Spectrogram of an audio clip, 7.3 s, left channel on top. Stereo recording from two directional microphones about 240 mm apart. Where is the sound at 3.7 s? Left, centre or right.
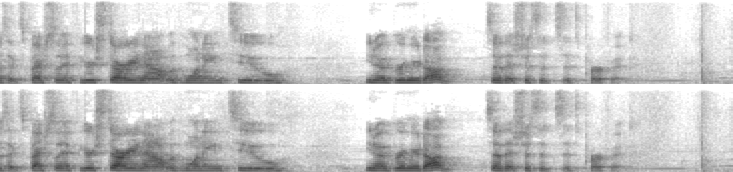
Right.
